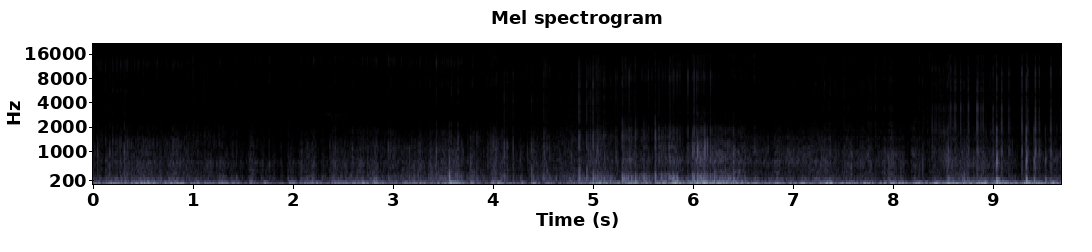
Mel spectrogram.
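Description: Fingertips and long nails scratch deeply over a black foam windscreen on a USB microphone. The result is a continuous, deep rumbling rustle, almost entirely low in pitch, with occasional sharper scrapes and clicks.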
